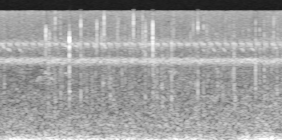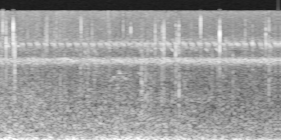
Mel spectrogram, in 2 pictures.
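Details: Steady low rumble of wind or rain across open tundra with faint scattered ticks and no animal voices.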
